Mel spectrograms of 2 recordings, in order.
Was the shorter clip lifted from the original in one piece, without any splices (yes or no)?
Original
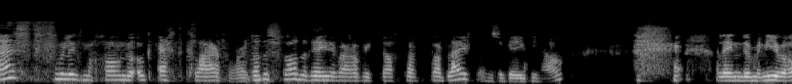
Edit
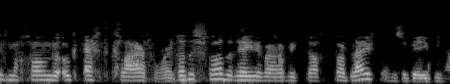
no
